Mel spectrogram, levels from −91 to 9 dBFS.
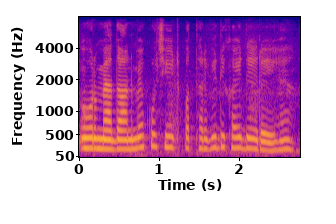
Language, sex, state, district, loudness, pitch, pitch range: Hindi, female, Uttar Pradesh, Saharanpur, -17 LUFS, 215 Hz, 200-225 Hz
